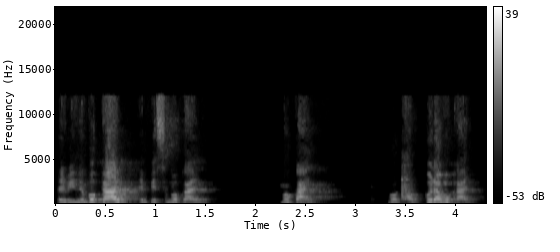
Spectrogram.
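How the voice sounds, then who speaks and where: A man's voice: medium pitch, huge pitch swings, moderate pace, reverberant. A man teaching a language class, explaining step by step, repeating points and checking in with short tag questions. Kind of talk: online class lecture.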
